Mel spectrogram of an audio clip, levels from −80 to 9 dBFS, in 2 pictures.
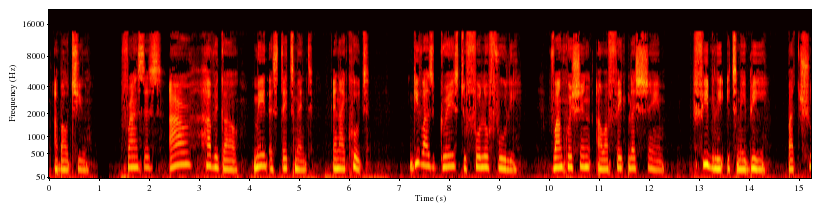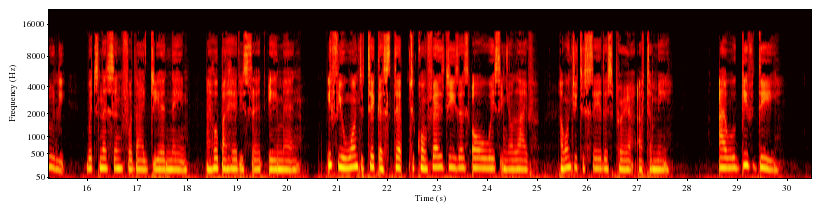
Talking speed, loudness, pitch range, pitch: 130 wpm, -23 LUFS, 180-215 Hz, 195 Hz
